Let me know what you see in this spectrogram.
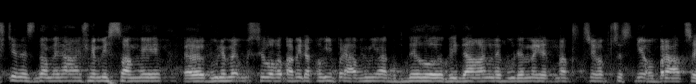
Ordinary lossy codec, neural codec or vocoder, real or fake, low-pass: MP3, 48 kbps; codec, 16 kHz, 2 kbps, FreqCodec, smaller model; fake; 7.2 kHz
